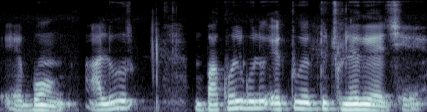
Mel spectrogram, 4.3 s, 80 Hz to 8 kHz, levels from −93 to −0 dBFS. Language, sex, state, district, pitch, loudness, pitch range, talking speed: Bengali, male, Assam, Hailakandi, 155 Hz, -16 LUFS, 140-170 Hz, 110 wpm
